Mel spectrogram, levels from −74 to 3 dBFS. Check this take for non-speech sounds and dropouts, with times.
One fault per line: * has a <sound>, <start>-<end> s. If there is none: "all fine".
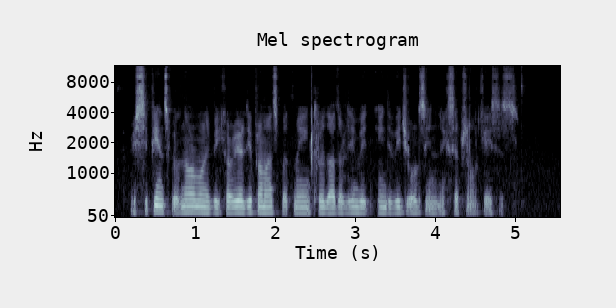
all fine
